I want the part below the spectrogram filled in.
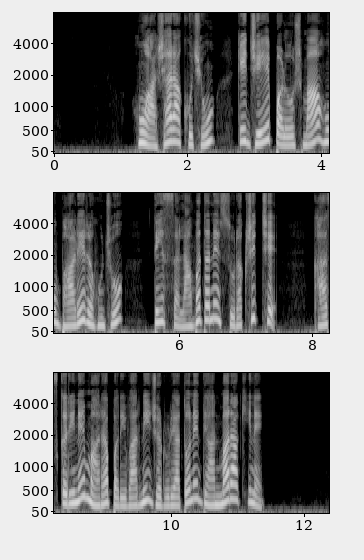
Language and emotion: Gujarati, fearful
